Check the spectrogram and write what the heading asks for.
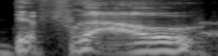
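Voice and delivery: Austrian accent, put on for the language app; Schwarzenegger accent. Faking an Austrian accent so the app understands, lightly done. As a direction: pump up a fake Arnold Austrian accent. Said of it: "fake a Arnold Schwarzenegger accent".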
